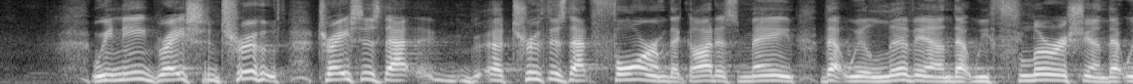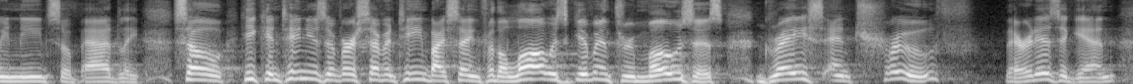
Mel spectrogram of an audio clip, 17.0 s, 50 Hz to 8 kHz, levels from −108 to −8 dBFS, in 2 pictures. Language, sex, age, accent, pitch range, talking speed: English, male, 60-79, American, 135-180 Hz, 175 wpm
